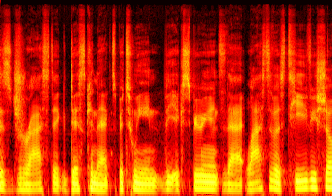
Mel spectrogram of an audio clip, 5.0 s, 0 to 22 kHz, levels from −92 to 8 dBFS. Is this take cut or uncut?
cut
